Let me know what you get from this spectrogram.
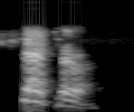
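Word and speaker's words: seter: Now, if we were to take that same word, satar, and break it down to its root word meaning, satar then in the root word is pronounced setter.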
